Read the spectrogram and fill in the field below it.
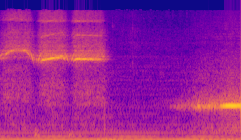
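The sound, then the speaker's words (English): A person whistles a high, steady note for about a second, then after a short pause whistles a much lower tone that swells louder at the end. No talking. “How are you in whistling?”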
